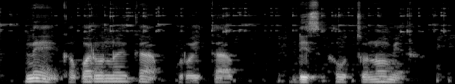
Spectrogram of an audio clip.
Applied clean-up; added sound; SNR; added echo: classical method spectral subtraction.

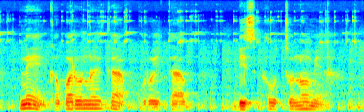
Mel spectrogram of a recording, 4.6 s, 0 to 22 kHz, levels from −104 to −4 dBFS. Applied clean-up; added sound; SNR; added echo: none; Wind chime + Snare drum; 14 dB; none.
